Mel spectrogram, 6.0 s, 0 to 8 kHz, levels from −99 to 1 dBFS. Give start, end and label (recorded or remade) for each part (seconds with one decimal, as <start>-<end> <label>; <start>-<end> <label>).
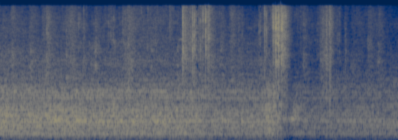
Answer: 0.0-6.0 recorded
